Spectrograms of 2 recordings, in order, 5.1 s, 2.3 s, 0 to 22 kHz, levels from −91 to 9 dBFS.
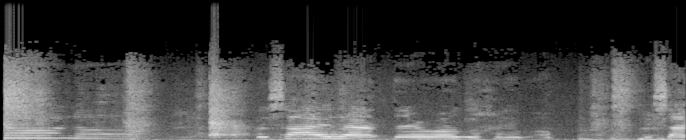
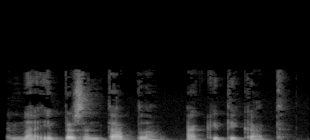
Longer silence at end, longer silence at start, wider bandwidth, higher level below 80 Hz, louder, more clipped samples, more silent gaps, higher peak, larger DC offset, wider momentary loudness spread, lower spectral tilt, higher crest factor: second, 0 s vs 0.2 s; about the same, 0 s vs 0.05 s; first, 16 kHz vs 11.5 kHz; first, -40 dBFS vs -62 dBFS; first, -11 LUFS vs -31 LUFS; neither; neither; first, 0 dBFS vs -8 dBFS; neither; first, 17 LU vs 9 LU; second, -2.5 dB/octave vs -5.5 dB/octave; second, 12 dB vs 22 dB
